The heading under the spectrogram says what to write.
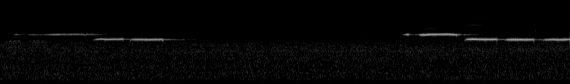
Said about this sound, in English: Mountain chickadee, own sake. I've never heard anything happier or merrier than a chickadee-dee-dee. When these snazzy little gray birds with the sharp black stripe through their eyes show up and tell all the world, chickadee-dee-dee, we are here,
